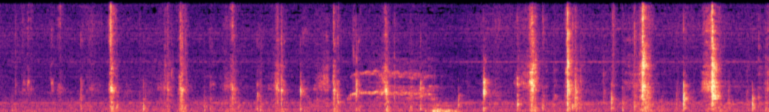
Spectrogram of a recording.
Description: Scraping noise and a horse whinnies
